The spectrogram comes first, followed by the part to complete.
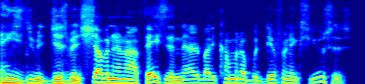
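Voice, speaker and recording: A young man co-hosting a podcast in casual, emphatic chat, slangy and quick to laugh. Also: medium pitch, darkish tone. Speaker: podcast co-host. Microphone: own mic at home, phone nearby.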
